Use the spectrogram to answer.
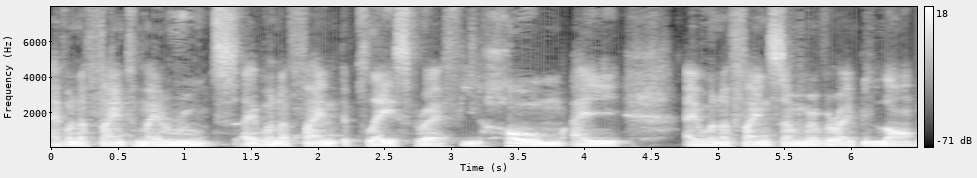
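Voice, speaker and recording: A man talks in a fairly low, monotone voice with flat intonation. His loudness stays very even. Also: moderate pace. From Switzerland. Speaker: musician, viola da gamba player. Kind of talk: interview. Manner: halting, many restarts.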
